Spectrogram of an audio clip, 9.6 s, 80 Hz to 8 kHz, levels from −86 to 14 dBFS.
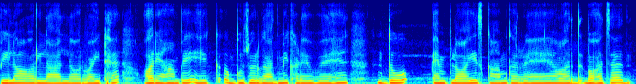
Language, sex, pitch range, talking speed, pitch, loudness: Urdu, female, 210-225 Hz, 145 wpm, 215 Hz, -13 LUFS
